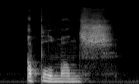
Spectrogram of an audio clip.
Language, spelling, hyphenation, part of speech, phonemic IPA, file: Dutch, Appelmans, Ap‧pel‧mans, proper noun, /ˈɑ.pəlˌmɑns/, Nl-Appelmans.ogg
- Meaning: a surname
